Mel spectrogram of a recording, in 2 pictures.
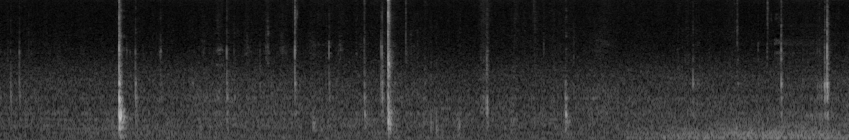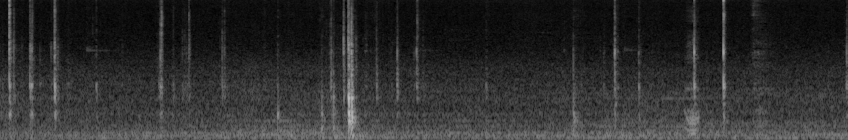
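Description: Scattered sharp clicks and taps of a soft-top latch and its screws being handled and fitted against the windshield header, the loudest a little after a second in, near four seconds and at twelve seconds. A low steady rumble comes up about halfway through.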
